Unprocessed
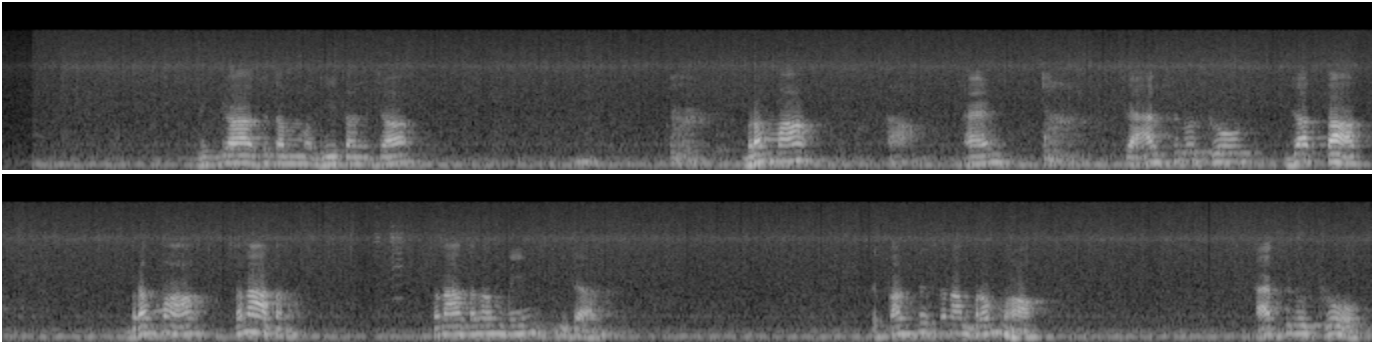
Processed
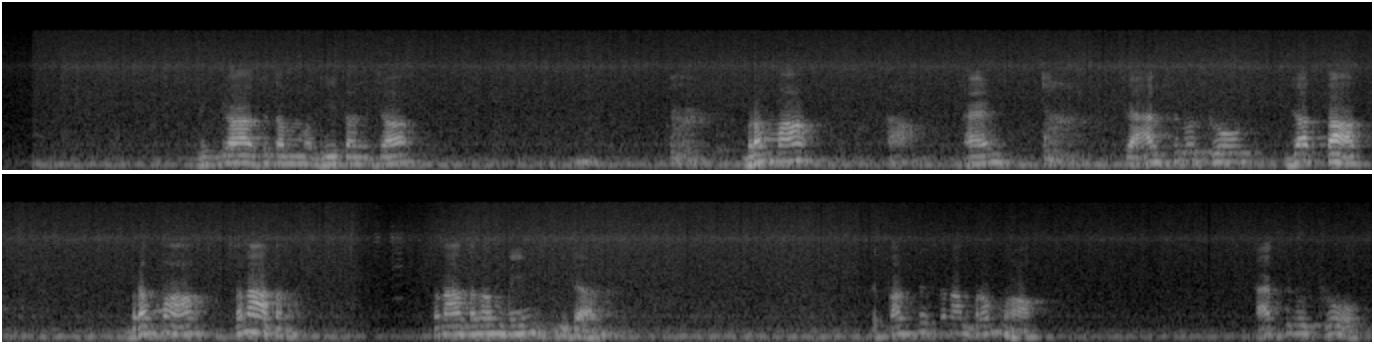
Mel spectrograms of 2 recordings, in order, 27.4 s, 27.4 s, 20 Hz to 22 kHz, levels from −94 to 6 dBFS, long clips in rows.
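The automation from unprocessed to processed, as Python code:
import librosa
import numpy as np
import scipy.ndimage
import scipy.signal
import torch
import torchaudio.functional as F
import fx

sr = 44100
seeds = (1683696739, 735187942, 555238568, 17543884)

y = fx.gain(x, sr, db=fx.line((17.23, -9.5), (17.57, -18.5), (18.38, -8.0), (21.72, -8.0), (23.04, -15.0)))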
